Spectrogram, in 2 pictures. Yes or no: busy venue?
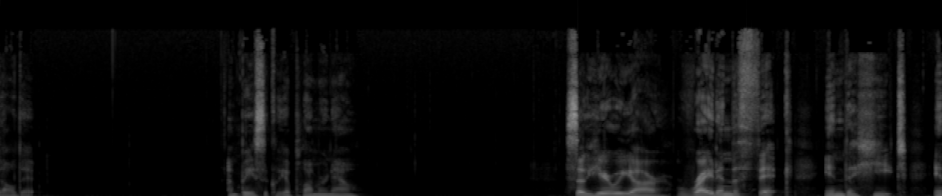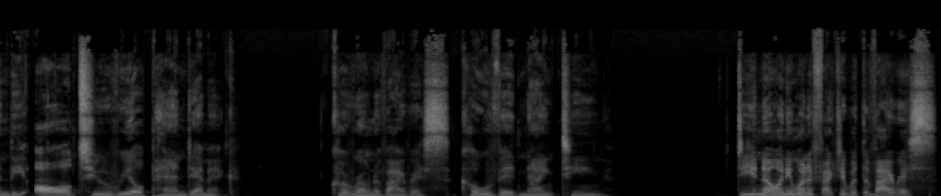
no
